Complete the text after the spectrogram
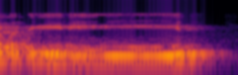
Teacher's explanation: نین میں نی کو لمبا کریں گے، وقف المد عارض بالسکون ہے.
